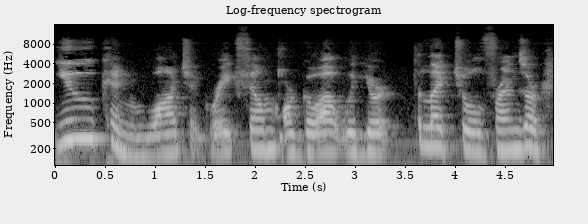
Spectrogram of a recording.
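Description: Her voice is somewhat breathy, with a medium pitch for a woman. The recording is very clean, with a silent background. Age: 40s. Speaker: relationship podcast co-host. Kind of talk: casual chat. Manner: animated.

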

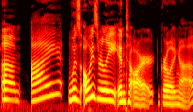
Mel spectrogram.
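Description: A woman with an American accent speaks with very wide pitch swings against a quiet background. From Oregon (Lake Oswego, near Portland). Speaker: graphic designer, studio co-founder. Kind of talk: casual chat.

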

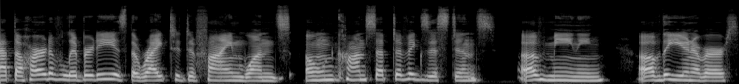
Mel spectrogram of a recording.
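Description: A woman's unremarkable speaking voice at medium pitch, moderate pace and fairly even intonation, with very even loudness on a very clean recording with a silent background. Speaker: podcast host and psychoanalyst. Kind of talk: interview conversation.

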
